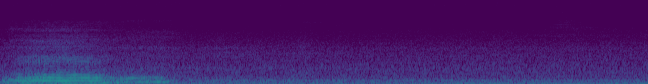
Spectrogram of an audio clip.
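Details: Snoring from either a dog or a human: a single buzzing snore at the start, then quiet room hiss.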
